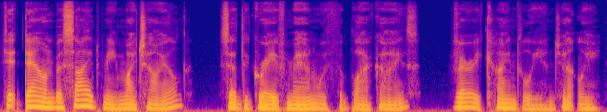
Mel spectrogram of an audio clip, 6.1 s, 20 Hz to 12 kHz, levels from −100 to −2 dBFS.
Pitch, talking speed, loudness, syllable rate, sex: 95 Hz, 180 wpm, -21 LUFS, 4.4 syllables/s, male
